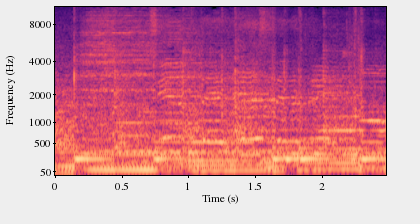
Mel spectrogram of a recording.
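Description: A live band playing: acoustic guitar, electric bass and hand drums over a steady beat, with a singing voice.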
